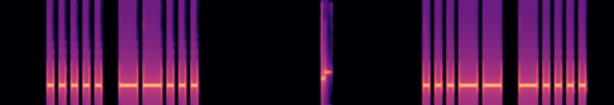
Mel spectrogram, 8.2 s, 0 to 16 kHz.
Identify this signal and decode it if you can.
Morse code, heard as a keyed tone, about 15 wpm, 700 Hz. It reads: 57 36
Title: Common Cut Numbers - 2-Digit 15wpm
